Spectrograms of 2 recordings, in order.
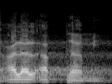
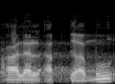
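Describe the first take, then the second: First: The last word ends in an i vowel. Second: The last word ends in a u vowel. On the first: The speaker calls it right. "kenapa dibaca mi? Karena ada huruf jar ala" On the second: The speaker calls it wrong. "tidak boleh ... salah"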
